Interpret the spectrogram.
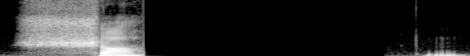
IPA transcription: ʃ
